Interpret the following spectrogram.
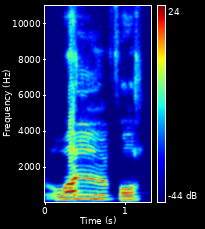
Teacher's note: এখানে আমরা রকে মোটা করব, কারণ কি আমরা 7 নং সূত্রে পড়েছি র সাকিন ডাইনে পেশ হলে রকে মোটা করতে হয়।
